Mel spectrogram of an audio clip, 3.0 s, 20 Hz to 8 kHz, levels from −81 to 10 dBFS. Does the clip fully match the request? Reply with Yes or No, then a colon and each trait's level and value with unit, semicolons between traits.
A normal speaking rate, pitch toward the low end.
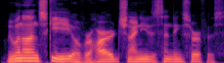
Yes: average, 180 wpm; low, 105 Hz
